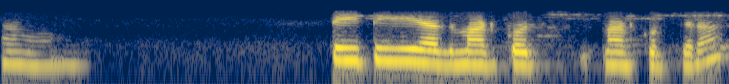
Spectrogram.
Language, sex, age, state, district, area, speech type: Kannada, female, 18-30, Karnataka, Chamarajanagar, rural, conversation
